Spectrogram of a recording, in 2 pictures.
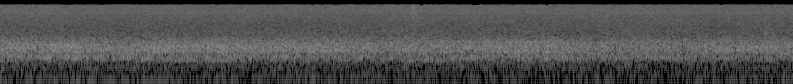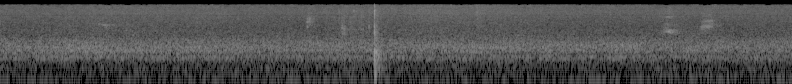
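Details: Honey bees from a hive struck by construction crews at an abandoned home being demolished in Mission, Texas, during a rescue and relocation: a steady, dense, even hum of many bees throughout, with one sharp click near the end.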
